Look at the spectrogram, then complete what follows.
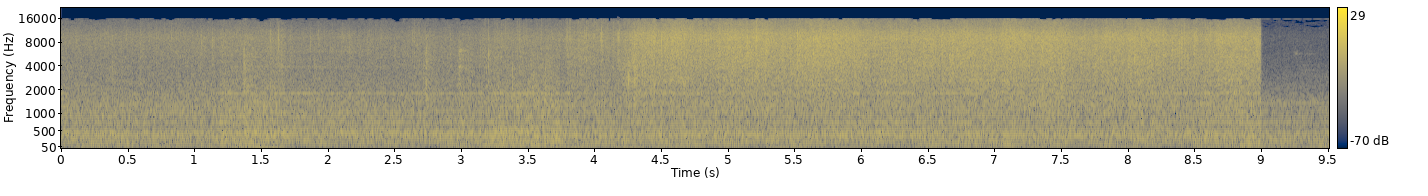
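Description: Chicken, onion and sweet corn sizzling in a frying pan while being stirred with a utensil. The sizzle gets louder about four seconds in and cuts off suddenly near the end.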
